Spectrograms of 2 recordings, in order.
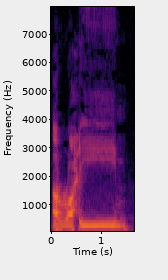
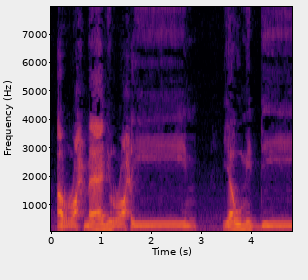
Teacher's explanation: huruf mim dan huruf nun ni dia ada aslul gunnah, asal gunnah, tapak gunnah.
